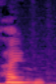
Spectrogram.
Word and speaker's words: Heinrich: O Heinrich, ¿cómo se dice? – Es Heinrich.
